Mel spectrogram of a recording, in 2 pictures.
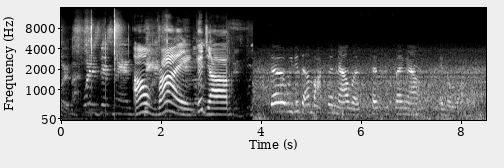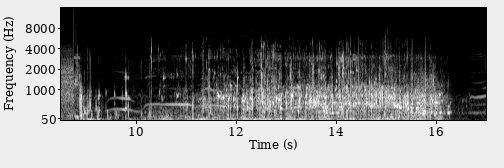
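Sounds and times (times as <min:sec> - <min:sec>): muffled water churning underwater: 0:04.9 - 0:16.7.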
